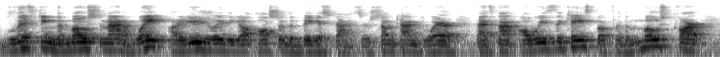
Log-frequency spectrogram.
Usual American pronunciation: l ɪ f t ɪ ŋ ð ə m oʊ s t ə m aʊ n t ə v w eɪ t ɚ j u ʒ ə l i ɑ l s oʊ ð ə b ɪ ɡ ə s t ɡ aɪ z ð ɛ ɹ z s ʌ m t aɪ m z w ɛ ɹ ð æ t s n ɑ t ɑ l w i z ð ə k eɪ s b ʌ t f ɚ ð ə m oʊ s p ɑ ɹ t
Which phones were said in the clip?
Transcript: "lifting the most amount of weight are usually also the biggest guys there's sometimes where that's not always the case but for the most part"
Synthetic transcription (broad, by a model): l ɪ f t ɪ ŋ ð ə m oʊ s t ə m aʊ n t ə v w eɪ t ɚ j u ʒ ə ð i ɑ l s oʊ ð ə b ɪ ɡ ə s t ɡ aɪ z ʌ ɹ s ʌ m t aɪ m z w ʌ ɹ ð æ t s n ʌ t ɑ l w i z ð ə k eɪ s b ʌ t f ɚ ð ə m oʊ s p ɑ ɹ t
